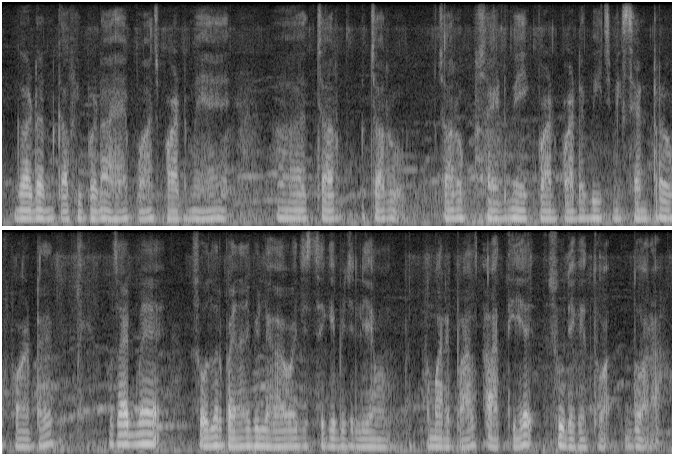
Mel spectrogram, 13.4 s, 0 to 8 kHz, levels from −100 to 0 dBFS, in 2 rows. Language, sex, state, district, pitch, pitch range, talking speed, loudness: Hindi, male, Uttar Pradesh, Muzaffarnagar, 105 Hz, 100-110 Hz, 200 wpm, -32 LUFS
